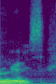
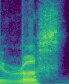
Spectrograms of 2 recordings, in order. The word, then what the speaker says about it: Roos: you saying it right you're actually saying it right so it's all good usually people will say rust or or ross i get ross a lot in america but you got it right mate so now um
